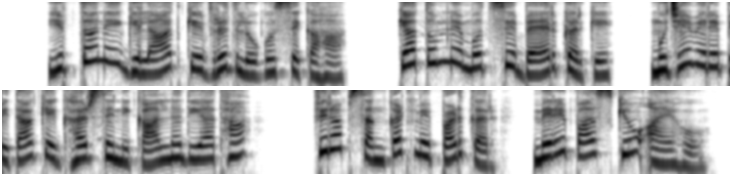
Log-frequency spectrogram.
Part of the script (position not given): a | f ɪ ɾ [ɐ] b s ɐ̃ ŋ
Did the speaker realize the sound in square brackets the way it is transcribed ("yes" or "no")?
yes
